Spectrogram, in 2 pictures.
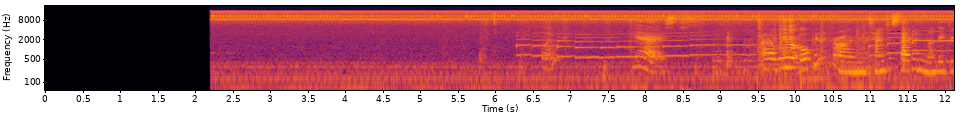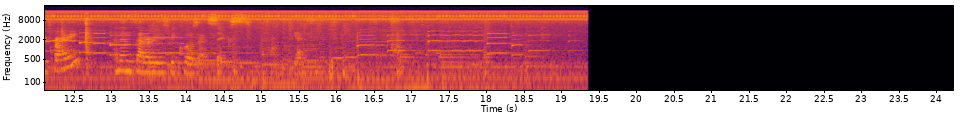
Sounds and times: Music: 6.3s - 19.4s.

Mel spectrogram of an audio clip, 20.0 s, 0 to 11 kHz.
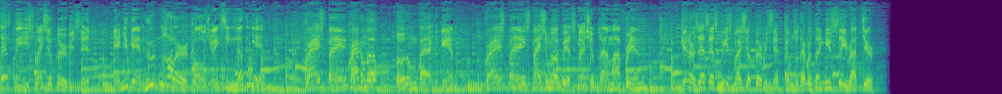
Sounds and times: Music: 0.0s - 17.8s
Speech: 2.3s - 5.3s, 13.7s - 17.5s.

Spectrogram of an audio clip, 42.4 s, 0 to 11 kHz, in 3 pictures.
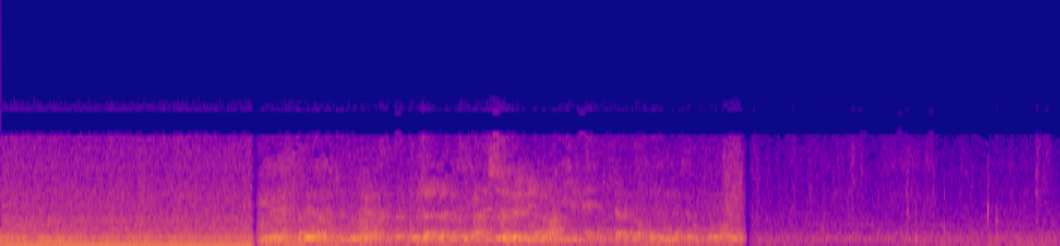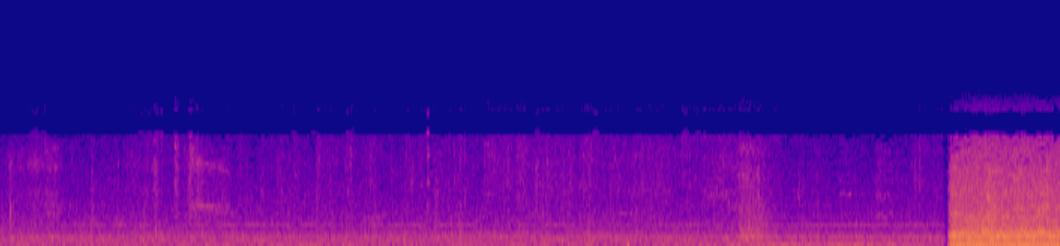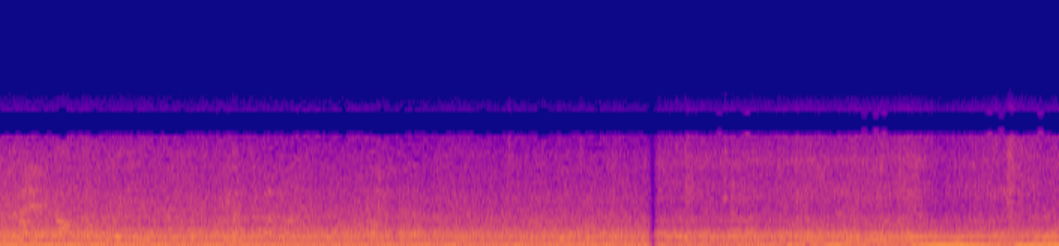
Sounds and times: Speech: 3.4s - 10.0s, 26.8s - 34.1s.

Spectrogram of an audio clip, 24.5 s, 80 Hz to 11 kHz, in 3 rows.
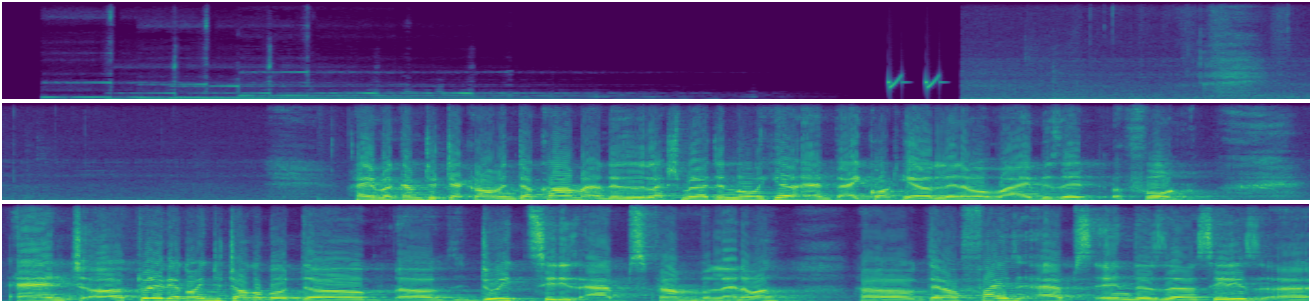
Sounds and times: Music: 0.2s - 5.1s.

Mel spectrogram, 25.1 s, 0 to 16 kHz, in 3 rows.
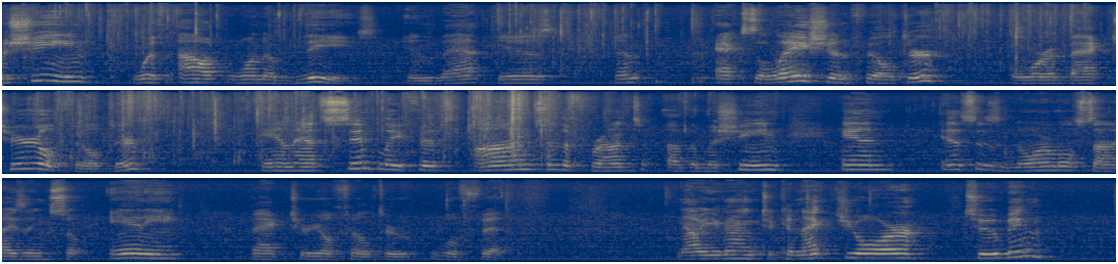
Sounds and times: Speech: 0.0s - 9.5s, 10.3s - 20.6s, 21.8s - 24.6s.

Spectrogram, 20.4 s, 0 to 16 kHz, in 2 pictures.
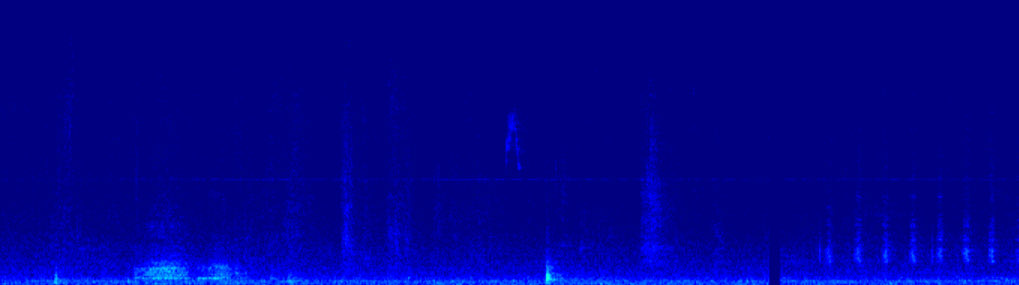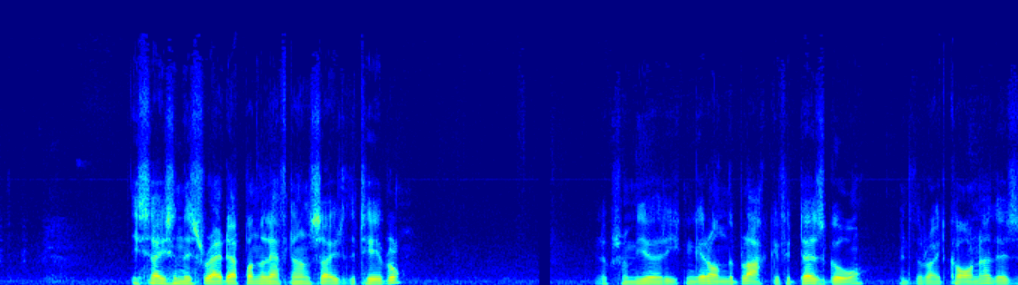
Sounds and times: Speech: 11.5s - 14.3s, 16.2s - 20.3s.

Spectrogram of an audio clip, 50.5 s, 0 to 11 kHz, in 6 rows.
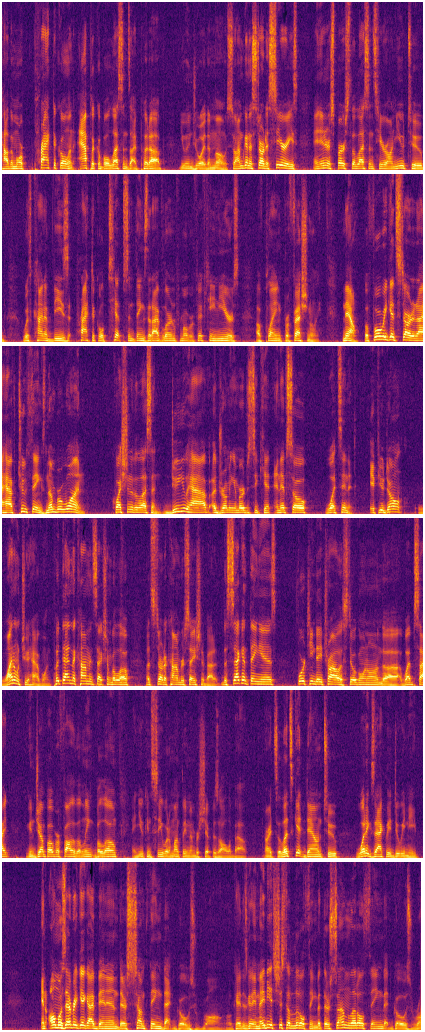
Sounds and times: Speech: 0.0s - 42.1s, 42.9s - 50.4s.

